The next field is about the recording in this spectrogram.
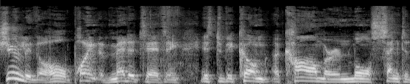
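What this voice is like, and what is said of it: Usual voice. Nothing is said of it.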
